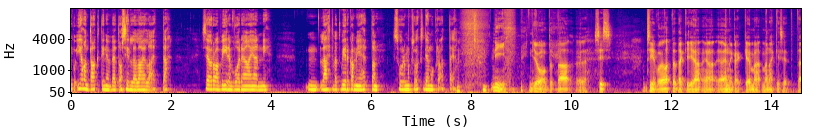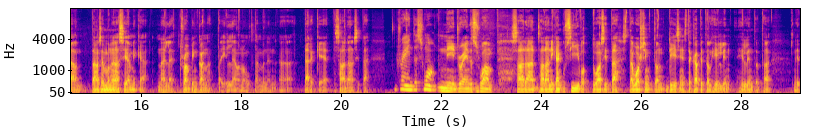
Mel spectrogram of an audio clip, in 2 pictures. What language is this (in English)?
Finnish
